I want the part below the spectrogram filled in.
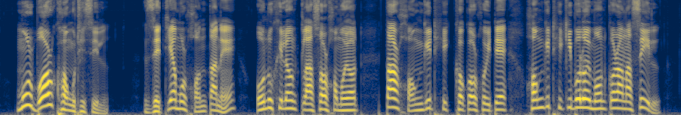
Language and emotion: Assamese, angry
